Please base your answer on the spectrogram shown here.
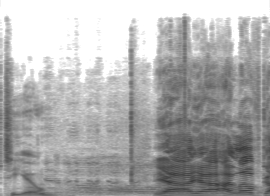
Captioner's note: audience groans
